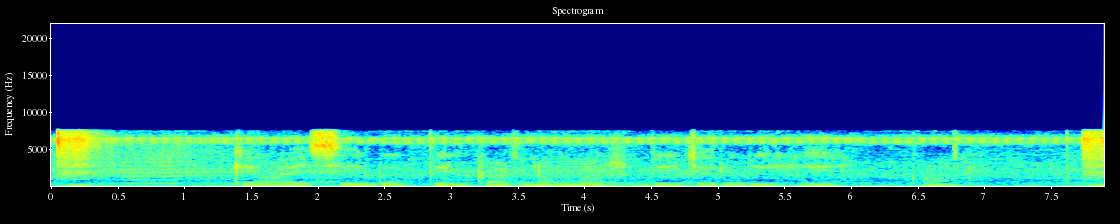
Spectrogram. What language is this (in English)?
Chhattisgarhi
